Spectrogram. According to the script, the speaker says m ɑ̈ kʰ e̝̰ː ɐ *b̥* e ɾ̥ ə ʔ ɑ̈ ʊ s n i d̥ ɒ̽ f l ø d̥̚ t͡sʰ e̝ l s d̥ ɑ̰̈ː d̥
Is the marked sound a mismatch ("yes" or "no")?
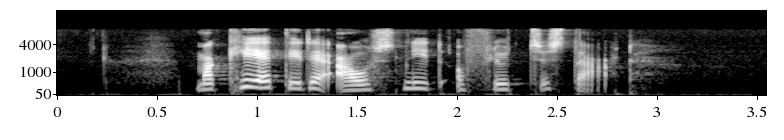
yes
